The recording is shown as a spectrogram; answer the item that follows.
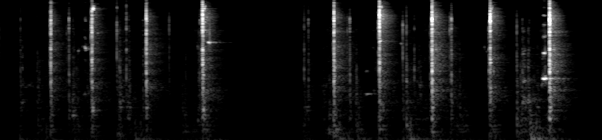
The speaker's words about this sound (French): La porte se referme sur elle. Des bruits de marteau battent la porte d'entrée.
